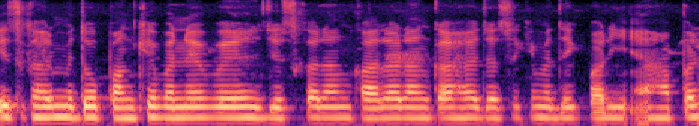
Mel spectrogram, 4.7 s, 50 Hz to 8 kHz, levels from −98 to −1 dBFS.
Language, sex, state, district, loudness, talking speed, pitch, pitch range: Hindi, female, Bihar, Katihar, -15 LUFS, 285 wpm, 190 Hz, 190-195 Hz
